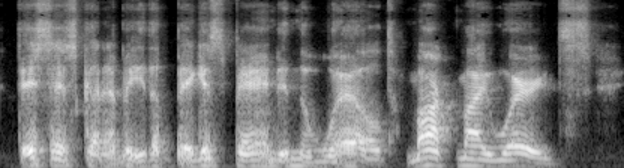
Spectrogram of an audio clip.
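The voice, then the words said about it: Imitates another person's voice. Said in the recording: “My impression is not offensive, and it's pretty on point.”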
